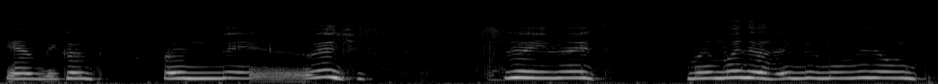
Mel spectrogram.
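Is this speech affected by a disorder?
Yes: cerebral palsy; needs practically everything done for her, including getting up, dressing, washing and feeding.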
